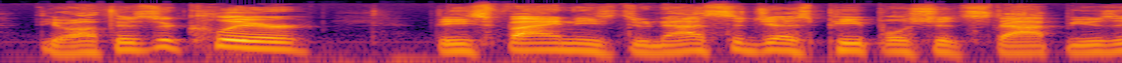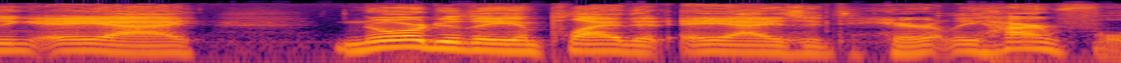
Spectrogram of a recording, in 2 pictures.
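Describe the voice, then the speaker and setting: An unremarkable speaking voice from a man at medium pitch, moderate pace and lively intonation, on a very clean recording with a silent background. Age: 60s. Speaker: nurse, health news podcast host. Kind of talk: scripted health news explainer. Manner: reads script with casual asides.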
